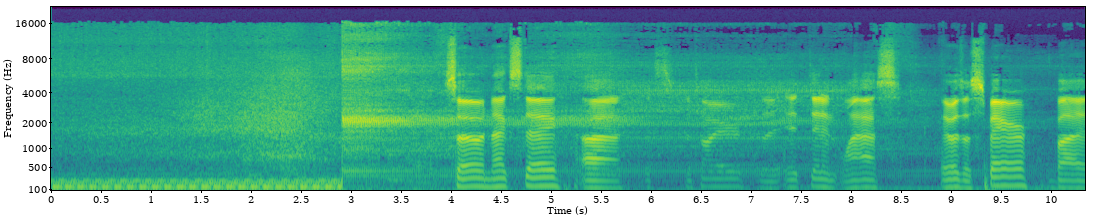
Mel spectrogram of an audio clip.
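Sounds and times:
cars driving past on a road: 0.0 - 10.3
different quieter sound: 0.4 - 9.2
speech: 4.0 - 5.8, 6.5 - 10.3.

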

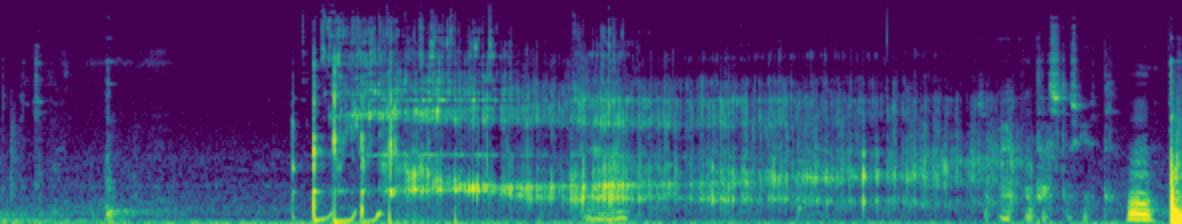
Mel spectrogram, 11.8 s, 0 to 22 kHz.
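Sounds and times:
beer being poured into a glass: 3.0 - 10.6
speech: 11.3 - 11.6.

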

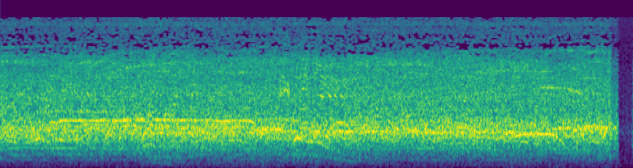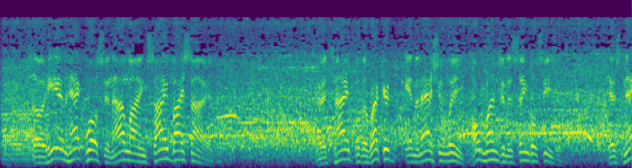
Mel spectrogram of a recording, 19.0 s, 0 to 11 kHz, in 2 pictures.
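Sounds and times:
huge stadium crowd roaring and cheering after home run: 0.0 - 18.9
speech: 10.9 - 12.9, 14.2 - 18.9.

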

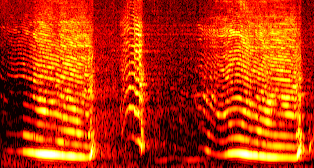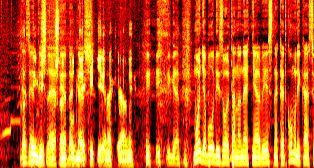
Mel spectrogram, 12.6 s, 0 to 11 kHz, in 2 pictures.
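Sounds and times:
long wavering whale calls with rich harmonics: 0.0 - 7.8
laughter: 6.5 - 10.9
speech: 6.7 - 12.5.

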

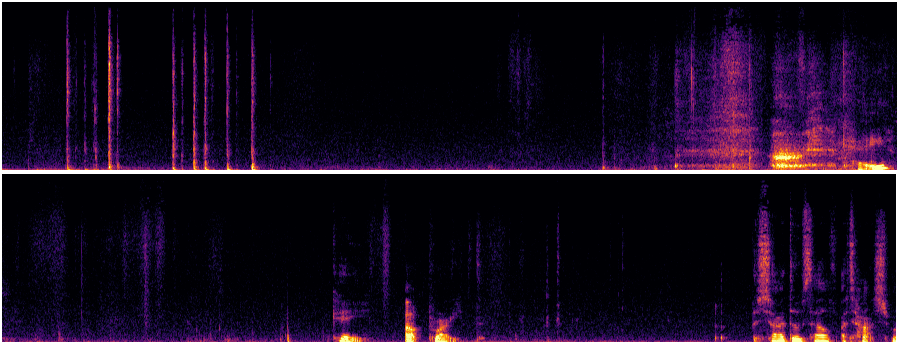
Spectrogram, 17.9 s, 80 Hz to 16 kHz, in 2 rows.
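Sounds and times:
typing on a computer keyboard: 0.6 - 2.7
breathy rustling sounds: 6.4 - 11.4
speech: 8.6 - 9.0, 12.4 - 13.6, 16.6 - 17.8.

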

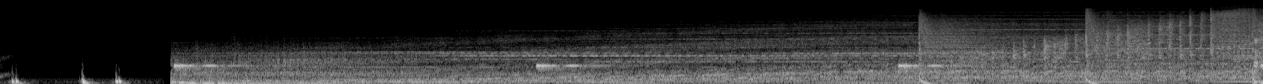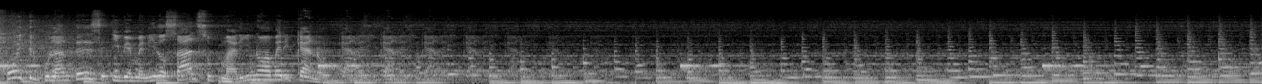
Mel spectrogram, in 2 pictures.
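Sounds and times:
deep heartbeat thumps: 0.0 - 1.4
loud sustained rumbling noise with ringing tones: 1.7 - 25.2
speech: 12.8 - 16.8.

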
